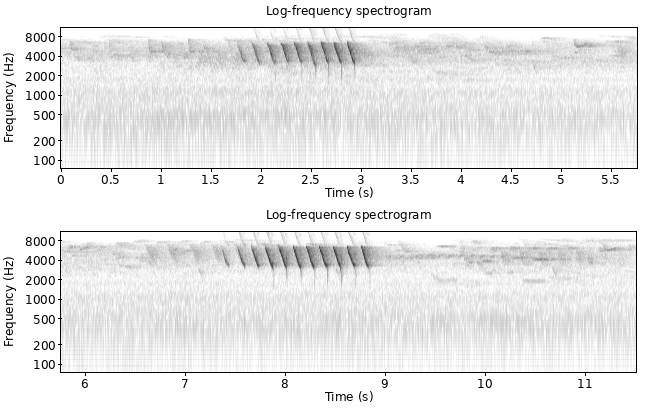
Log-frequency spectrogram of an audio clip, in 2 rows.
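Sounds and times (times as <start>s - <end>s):
Marsh tit Poecile palustris calling: 7.6s - 8.9s.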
